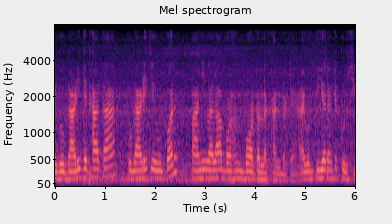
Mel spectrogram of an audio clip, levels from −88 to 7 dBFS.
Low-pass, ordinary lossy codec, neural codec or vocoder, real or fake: 7.2 kHz; none; none; real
